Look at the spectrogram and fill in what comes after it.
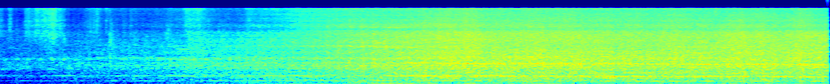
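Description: Tobu Skytree Line electric commuter train passing through the station without stopping. The rumble of its wheels on the rails grows over the first few seconds, then stays loud and steady as the cars go by, with a steady whine under it.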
